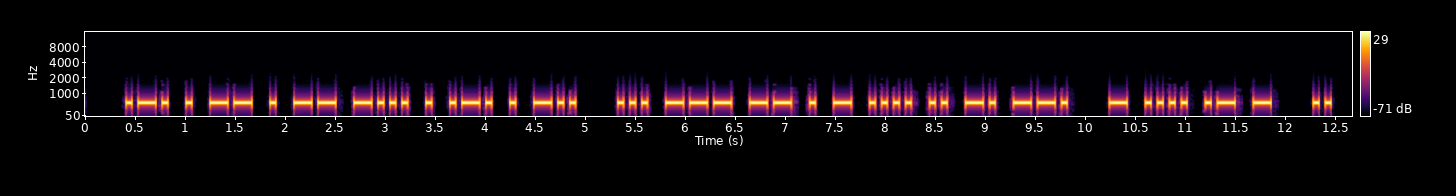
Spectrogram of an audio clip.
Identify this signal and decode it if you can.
Morse code, heard as a keyed tone, about 20 wpm, 600 Hz. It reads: REMEMBERED SOMETHING THAT I
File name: cw-books / winnie-the-pooh / winnie-20wpm-page-0024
